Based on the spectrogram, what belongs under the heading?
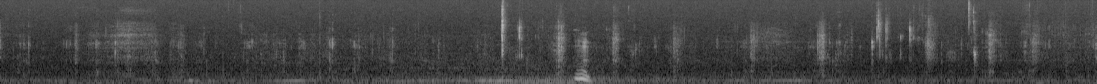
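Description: A person biting into and chewing a steak and cheese sub: wet mouth clicks and smacking, busiest near the end, with a short loud falling vocal 'mm' about six seconds in.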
